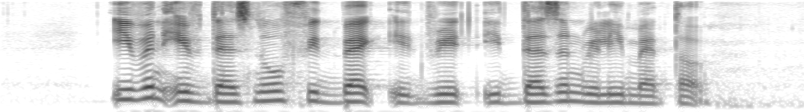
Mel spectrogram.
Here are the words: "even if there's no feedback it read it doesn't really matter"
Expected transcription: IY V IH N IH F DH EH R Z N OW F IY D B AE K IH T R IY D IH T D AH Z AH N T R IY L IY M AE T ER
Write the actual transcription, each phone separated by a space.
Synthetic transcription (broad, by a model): IY V IH N IH F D EH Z N OW F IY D B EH K IH T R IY IH T D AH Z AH N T R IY L IY M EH T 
